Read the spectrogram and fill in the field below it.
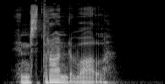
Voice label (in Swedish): "En Strandvall", "Rantatörmä"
